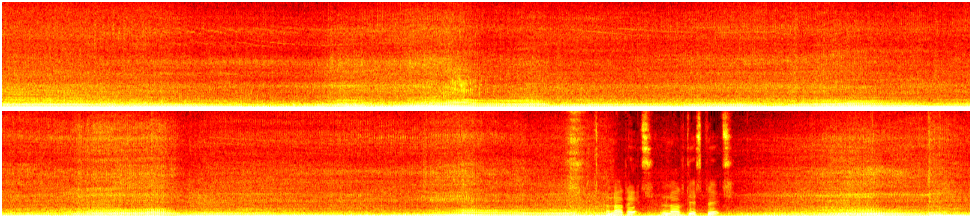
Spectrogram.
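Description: A motorcycle engine roars close by, rising in pitch and dropping with each gear change.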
